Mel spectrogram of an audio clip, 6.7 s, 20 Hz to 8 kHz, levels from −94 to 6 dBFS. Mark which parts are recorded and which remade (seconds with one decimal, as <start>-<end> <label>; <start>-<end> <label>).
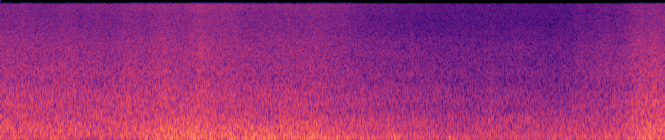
0.0-6.7 recorded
